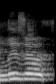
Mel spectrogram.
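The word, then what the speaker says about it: Lizzo: It rhymes with Lizzy. Is is Wait. Yeah. It's okay. And she's got her sister Zoe. And Lizo thinks that it actually is about damn time.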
